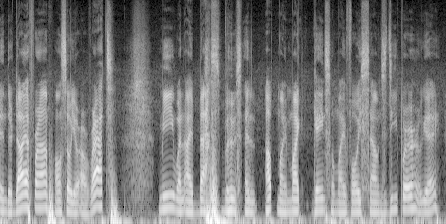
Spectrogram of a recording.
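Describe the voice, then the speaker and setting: A man's voice: on the high side, fairly bright tone, clear, resonant tone, no room sound. A young adult man casually reading out internet comments as a commentator, with mocking, incredulous, slangy asides. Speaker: video commentator.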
